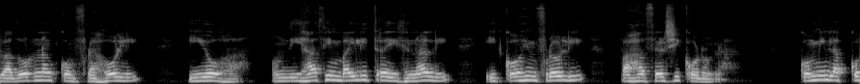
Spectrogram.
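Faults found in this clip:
Nothing to flag on this speech recording; no faults turned up anywhere in it.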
